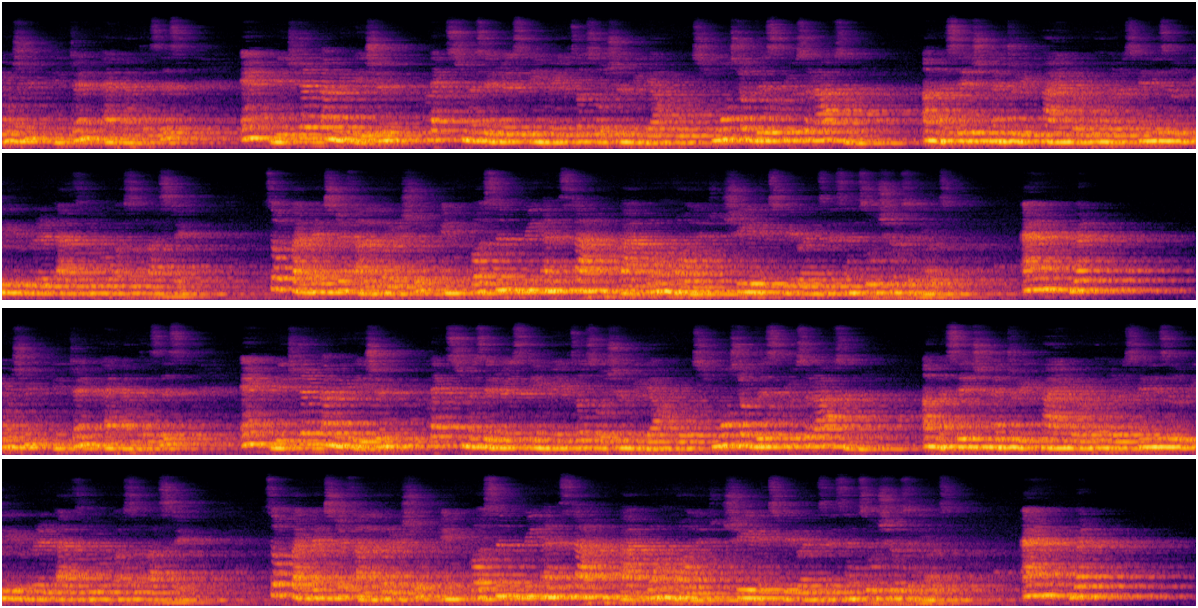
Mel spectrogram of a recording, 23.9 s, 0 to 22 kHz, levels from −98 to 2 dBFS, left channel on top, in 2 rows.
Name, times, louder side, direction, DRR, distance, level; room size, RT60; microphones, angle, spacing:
voice 1, 0.0-1.8 2.4-8.7 9.2-13.8 14.6-21.5 22.1-22.8, equal, 5° right, -11 dB, 0.3 m, -17 dB
2.8 x 2.4 x 2.6 m, 2.4 s
head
